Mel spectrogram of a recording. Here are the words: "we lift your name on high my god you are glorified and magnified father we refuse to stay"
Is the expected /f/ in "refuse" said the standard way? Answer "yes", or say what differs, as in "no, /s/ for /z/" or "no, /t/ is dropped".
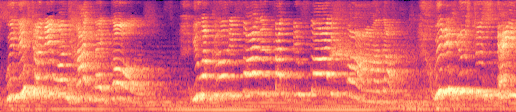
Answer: no, /f/ is dropped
